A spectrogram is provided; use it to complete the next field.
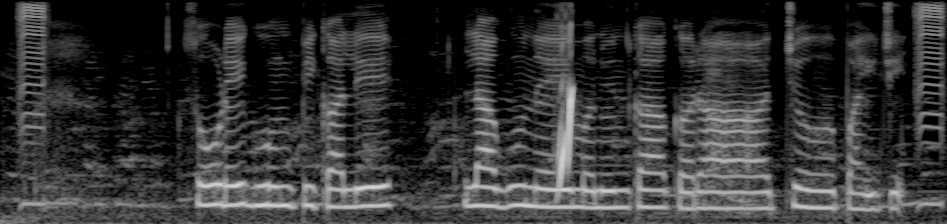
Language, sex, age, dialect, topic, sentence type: Marathi, female, 18-24, Varhadi, agriculture, question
